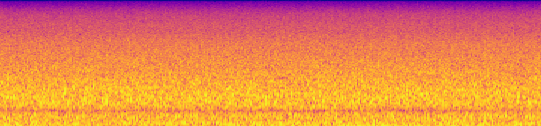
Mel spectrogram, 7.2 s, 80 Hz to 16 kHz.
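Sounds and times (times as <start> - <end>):
waterfall at medium distance: 0.0 - 7.2.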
